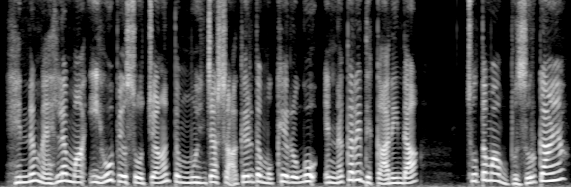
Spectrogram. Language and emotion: Sindhi, disgusted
